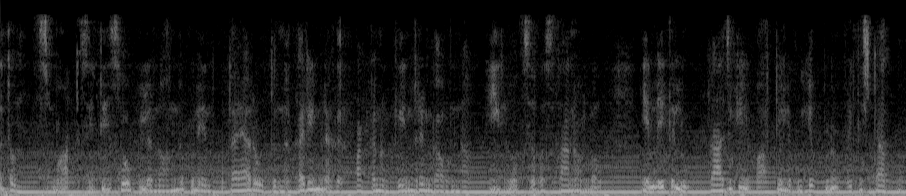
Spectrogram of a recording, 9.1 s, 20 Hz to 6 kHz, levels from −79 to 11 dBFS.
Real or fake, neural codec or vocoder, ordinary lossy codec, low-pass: fake; codec, 16 kHz, 8 kbps, FunCodec, trained on LibriTTS, 25 frames a second; AAC, 32 kbps; 5.4 kHz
